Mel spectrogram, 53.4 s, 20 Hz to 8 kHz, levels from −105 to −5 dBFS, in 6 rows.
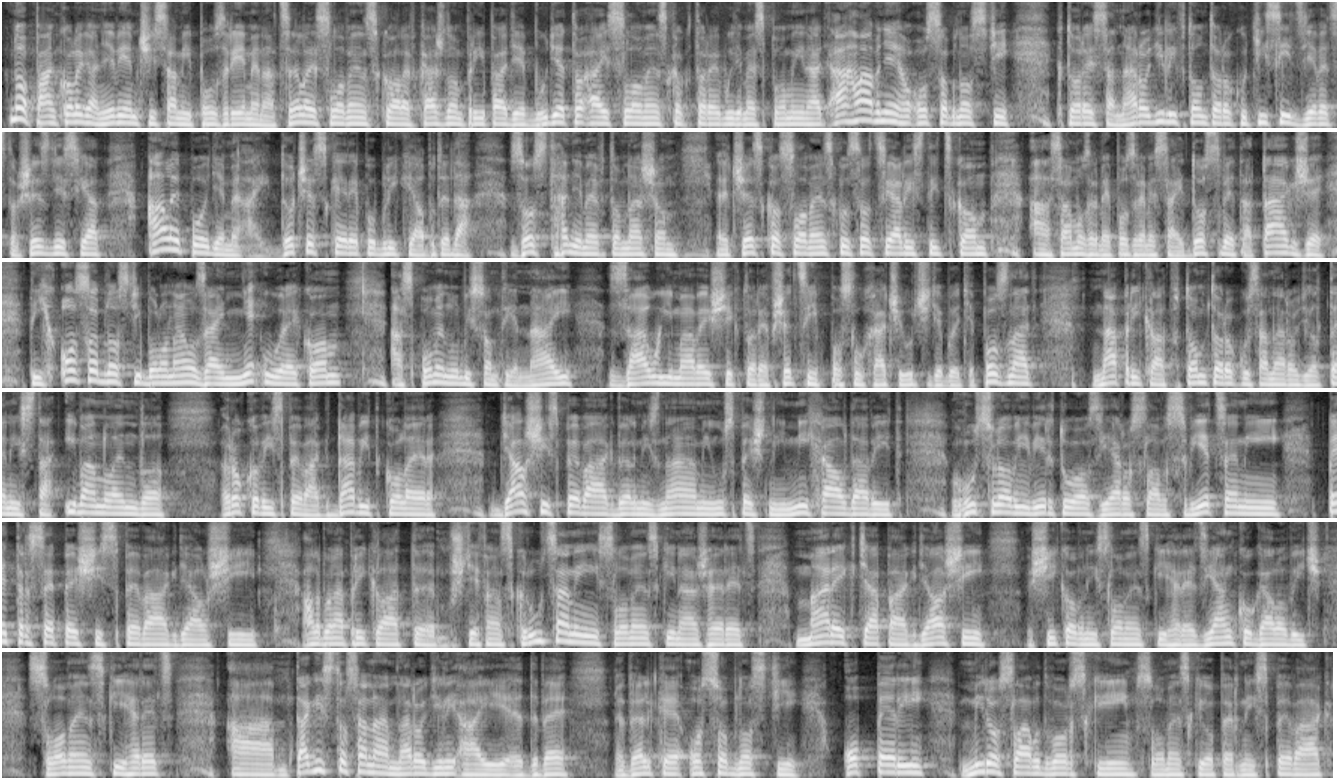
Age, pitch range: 40-59, 125-150 Hz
